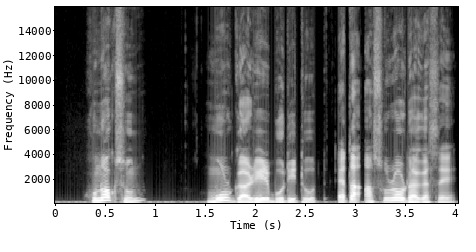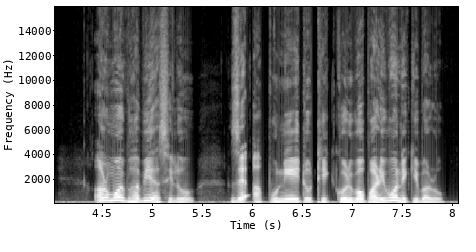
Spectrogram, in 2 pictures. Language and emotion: Assamese, surprised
